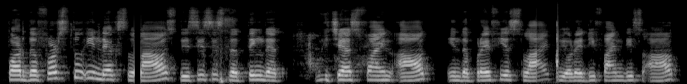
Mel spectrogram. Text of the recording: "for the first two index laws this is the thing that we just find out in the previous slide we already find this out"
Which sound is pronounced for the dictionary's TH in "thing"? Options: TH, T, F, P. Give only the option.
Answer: T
